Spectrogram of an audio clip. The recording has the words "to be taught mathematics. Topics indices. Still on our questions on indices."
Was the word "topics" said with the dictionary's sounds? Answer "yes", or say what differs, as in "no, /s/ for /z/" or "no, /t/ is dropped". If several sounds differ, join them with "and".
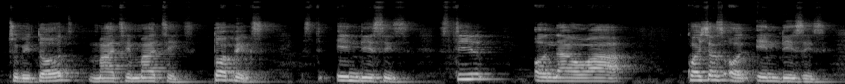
yes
